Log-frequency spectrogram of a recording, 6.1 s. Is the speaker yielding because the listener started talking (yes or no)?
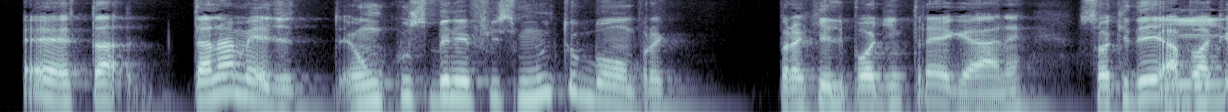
no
